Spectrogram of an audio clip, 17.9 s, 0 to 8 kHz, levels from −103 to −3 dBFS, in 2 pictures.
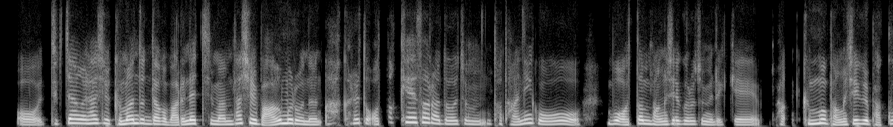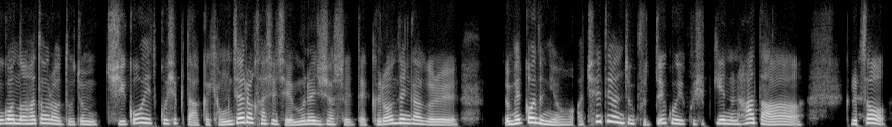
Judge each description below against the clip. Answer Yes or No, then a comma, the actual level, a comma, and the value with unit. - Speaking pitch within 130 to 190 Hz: No, high, 210 Hz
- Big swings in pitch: No, average, 5.0 semitones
